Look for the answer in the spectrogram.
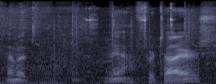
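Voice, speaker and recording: A man's voice: on the low side, slow, vocal fry. A man chatting casually outdoors in a dry, matter-of-fact way. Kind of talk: casual chat. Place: outdoors at RV campground. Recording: background music.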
